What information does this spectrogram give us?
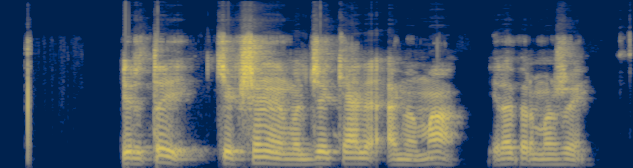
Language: Lithuanian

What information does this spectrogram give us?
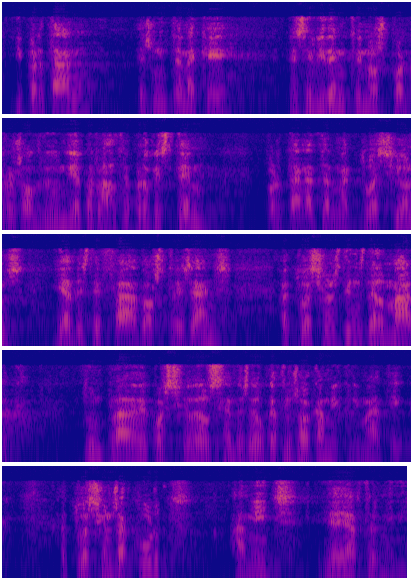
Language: Catalan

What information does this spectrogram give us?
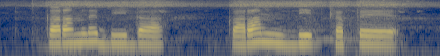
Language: Santali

